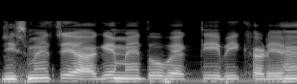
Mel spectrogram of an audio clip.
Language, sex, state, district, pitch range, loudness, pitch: Hindi, male, Jharkhand, Deoghar, 130-140 Hz, -15 LUFS, 140 Hz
